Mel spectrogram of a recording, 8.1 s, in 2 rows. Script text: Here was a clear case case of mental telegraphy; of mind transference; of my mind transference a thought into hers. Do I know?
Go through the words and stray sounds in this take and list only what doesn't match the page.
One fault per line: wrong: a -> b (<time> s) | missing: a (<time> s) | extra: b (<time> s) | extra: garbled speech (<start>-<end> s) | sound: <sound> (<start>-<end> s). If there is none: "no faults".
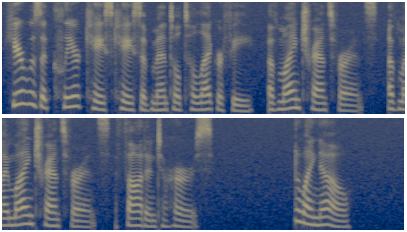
no faults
